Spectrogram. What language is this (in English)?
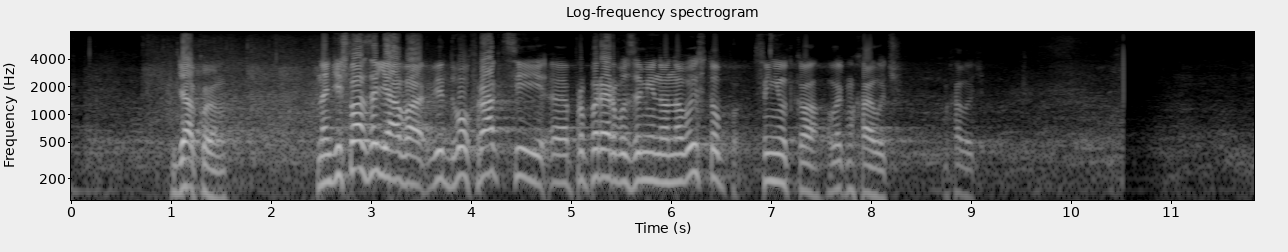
Ukrainian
